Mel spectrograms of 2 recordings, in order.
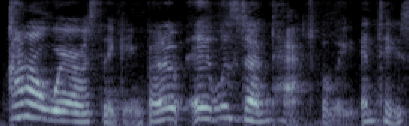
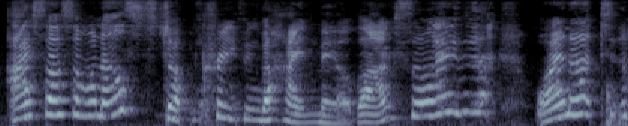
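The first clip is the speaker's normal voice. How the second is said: breezy demoness; 7 semitones higher, 5 dB louder than usual. Retold or imitated. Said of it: "and she's like".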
